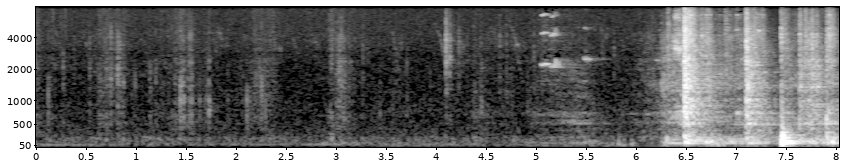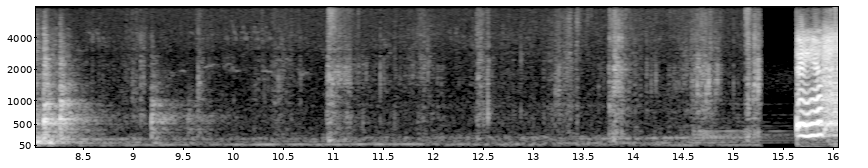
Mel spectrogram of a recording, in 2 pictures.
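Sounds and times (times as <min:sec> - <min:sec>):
faint footsteps on gravel: 0:00.0 - 0:05.1, 0:08.2 - 0:15.4.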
